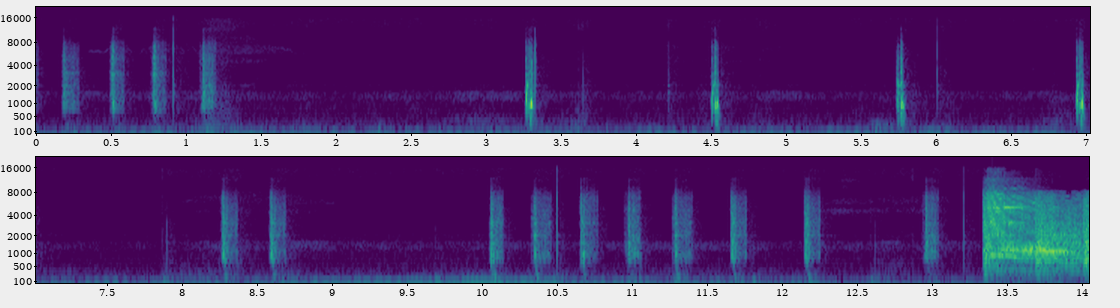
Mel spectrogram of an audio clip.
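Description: Short game interface chimes sound as options are picked.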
